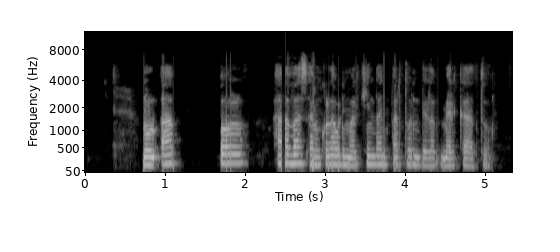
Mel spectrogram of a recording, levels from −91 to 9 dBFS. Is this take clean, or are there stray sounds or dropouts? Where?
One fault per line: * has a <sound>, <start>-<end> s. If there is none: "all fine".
* has a dropout, 2.5-2.5 s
